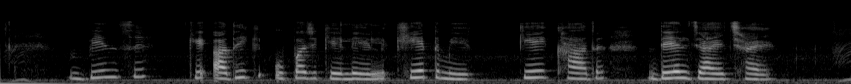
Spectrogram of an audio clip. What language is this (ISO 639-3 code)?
mai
